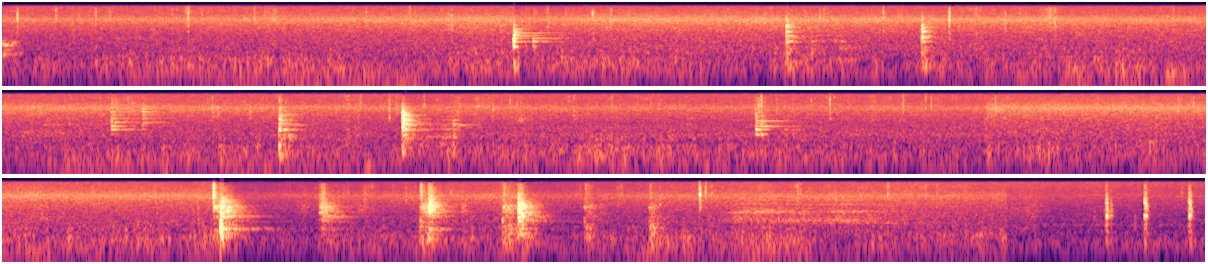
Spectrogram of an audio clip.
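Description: Wood fire crackling in a steel fire ring, with scattered sharp pops. About three-quarters of the way through there is a short run of louder sharp knocks and clinks.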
